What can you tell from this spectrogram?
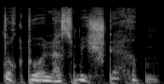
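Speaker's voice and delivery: breathless whisper, barely voiced; a frail plea whispered close to the ear. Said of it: "flüstert mir ins Ohr".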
